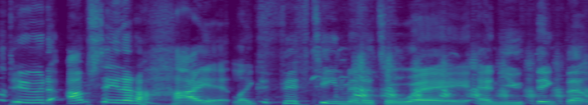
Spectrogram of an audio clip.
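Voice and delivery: high, loud amused disbelief; incredulous protest. Retold or imitated. Storyteller answers impressed onlookers in his head, incredulous protest. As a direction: protest loudly, laughter creeping in.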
